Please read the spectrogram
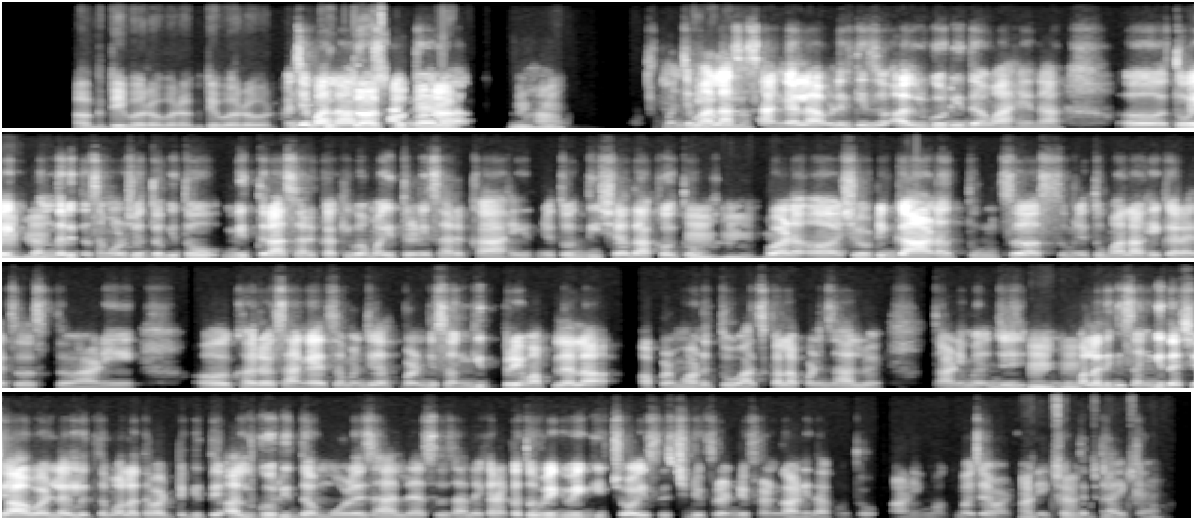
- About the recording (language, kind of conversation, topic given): Marathi, podcast, अल्गोरिदमच्या शिफारशींमुळे तुला किती नवी गाणी सापडली?
- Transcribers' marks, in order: in English: "अल्गोरिथम"; in English: "अल्गोरिथममुळे"; in English: "चॉइसेसची डिफरंट डिफरंट"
